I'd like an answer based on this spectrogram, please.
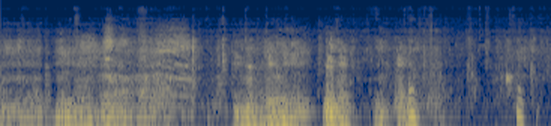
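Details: Pigs eating on a pig farm, making low rough grunts and snorts in irregular bursts, with chewing and shuffling noises throughout.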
